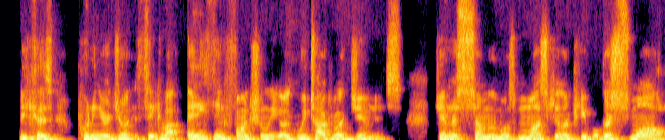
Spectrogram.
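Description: A man's very fast, fairly high-pitched speech with vocal fry, very wide pitch swings and very even loudness. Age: 40s. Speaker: author and fitness researcher. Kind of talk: interview.

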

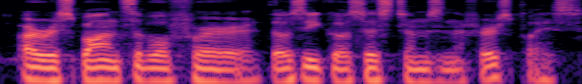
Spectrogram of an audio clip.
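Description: A man with a normal speaking voice, fairly low pitch and fairly even intonation, in a very clean recording with a silent background and a dry, close sound with no echo. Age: 30s. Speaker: podcast co-host, graduate student. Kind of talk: casual conversational podcast.

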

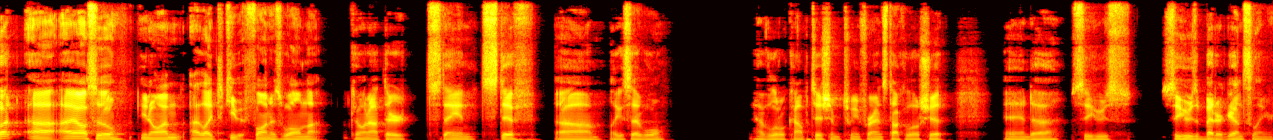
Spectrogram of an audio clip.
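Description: A man's plain, everyday voice, fairly low in pitch, with ordinary pitch variation, a moderate pace, and a very clean recording over a silent background. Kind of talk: solo podcast intro and monologue. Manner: casual, joking, filler words.

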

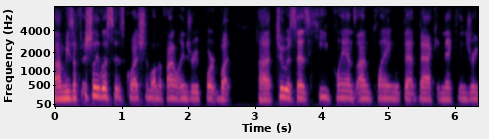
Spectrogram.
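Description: His pitch varies in an ordinary way and sits fairly high. This man speaks at a very fast pace. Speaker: football podcast co-host. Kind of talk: casual sports banter. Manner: animated, joking.

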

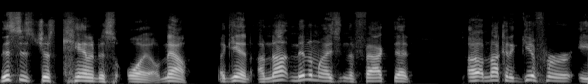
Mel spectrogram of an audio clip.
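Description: Lively intonation and a fairly high pitch mark this man's speech at a moderate pace. The sound is dry and close with no echo, over a quiet background. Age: 40s. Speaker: sports podcast co-host. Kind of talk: casual chat. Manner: halting, with many fillers.

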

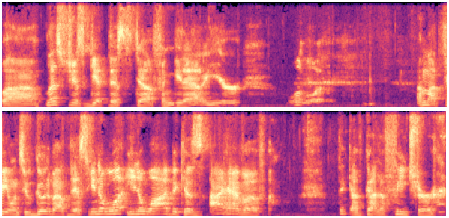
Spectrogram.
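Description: A raspy put-on character voice at a middle pitch, moderate in pace, with long, frequent pauses. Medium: actual play. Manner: hesitant, stammering.

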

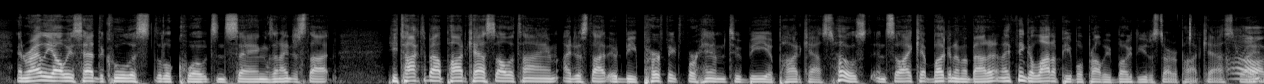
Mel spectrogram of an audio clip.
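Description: A man's dark, mellow voice at medium pitch, very fast with hardly any pauses, with ordinary pitch variation.

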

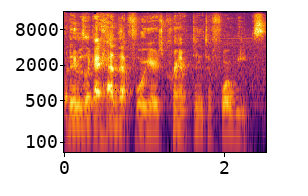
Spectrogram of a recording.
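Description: Somewhat breathy, a man with an American accent speaks with fairly even intonation. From Massachusetts, Auburn. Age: 30s. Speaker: drag performer. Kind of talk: casual interview.

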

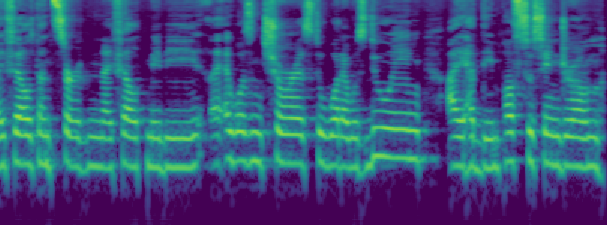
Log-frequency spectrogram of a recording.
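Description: A woman with an Italian accent speaks at a moderate pace and medium pitch in a flat monotone, with a dark, mellow tone and hardly any pauses. The recording is very clean, with a silent background. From Italy. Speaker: customer education leader. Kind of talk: casual interview chat.

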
